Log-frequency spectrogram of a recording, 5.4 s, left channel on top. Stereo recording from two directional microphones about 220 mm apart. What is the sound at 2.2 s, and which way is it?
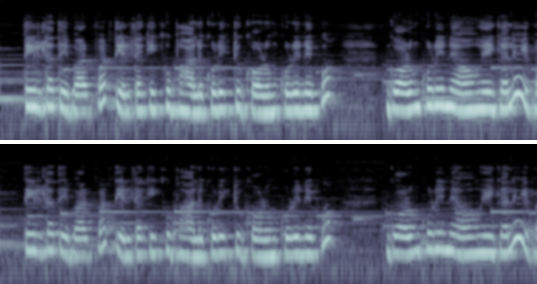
Speech, 90° left.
